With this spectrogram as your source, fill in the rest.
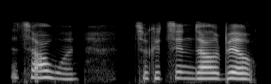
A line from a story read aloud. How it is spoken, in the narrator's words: she faltered, hating her own cowardice as she sobbed helplessly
